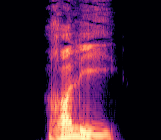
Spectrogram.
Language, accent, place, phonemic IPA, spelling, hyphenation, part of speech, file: German, Germany, Berlin, /ˈʁɔli/, Rolli, Rol‧li, noun / proper noun, De-Rolli.ogg
- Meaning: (noun) 1. a wheelchair 2. a wheelchair: a wheelchair user 3. a turtleneck sweater; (proper noun) a diminutive of the male given name Roland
